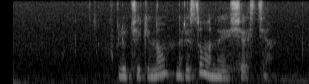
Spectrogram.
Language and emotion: Russian, neutral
